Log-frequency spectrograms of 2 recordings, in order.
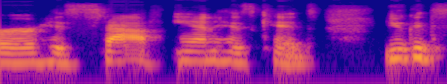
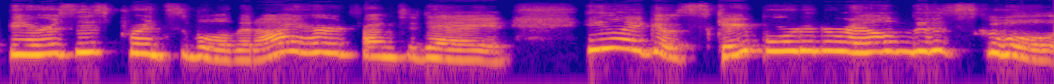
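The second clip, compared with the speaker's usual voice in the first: higher, louder and laughing near the end; excited telling; 6 semitones higher, 4 dB louder than usual. Retold or imitated. Telling her kids about the skateboarding principal, high and gushing. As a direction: gush about the cool principal. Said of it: "And I was like".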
